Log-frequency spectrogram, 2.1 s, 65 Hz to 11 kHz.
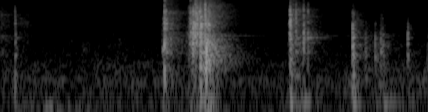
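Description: Tokyo Marui MTR-16 gas blowback airsoft rifle being fired and cycled: about four sharp mechanical clacks of the bolt carrier in the second half, the loudest about a second in.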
